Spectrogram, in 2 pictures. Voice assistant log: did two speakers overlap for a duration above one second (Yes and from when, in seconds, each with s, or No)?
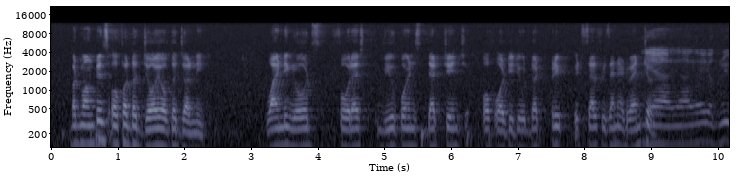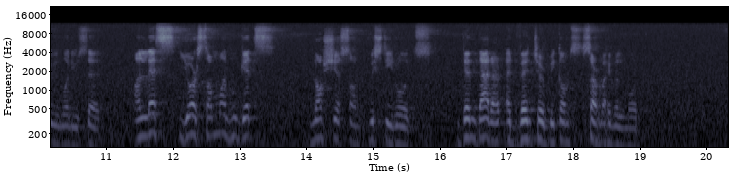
No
